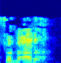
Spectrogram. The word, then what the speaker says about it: Sonata: Oh, it's an Odasan. It's a Hyundai Odasan. – Oda Sonata.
